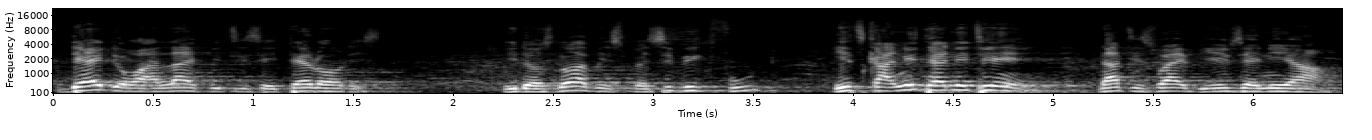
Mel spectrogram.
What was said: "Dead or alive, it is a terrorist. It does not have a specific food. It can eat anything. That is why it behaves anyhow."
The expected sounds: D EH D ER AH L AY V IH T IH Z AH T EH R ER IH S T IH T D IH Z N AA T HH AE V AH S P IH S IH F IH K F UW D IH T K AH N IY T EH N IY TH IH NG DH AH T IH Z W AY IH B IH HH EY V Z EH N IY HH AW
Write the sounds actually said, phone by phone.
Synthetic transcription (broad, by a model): D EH D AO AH L AY F IH T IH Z AH T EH R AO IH S T IH T D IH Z N AA T HH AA V AH S P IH S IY F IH K F UW D IH T K AH N IY T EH N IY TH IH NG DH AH T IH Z W AY IH B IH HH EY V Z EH N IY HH AW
